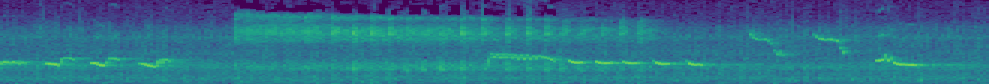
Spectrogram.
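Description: Orange-headed thrush song of quick, slurred whistles and short rattling trills in high phrases, played to spur other thrushes into singing; a thin steady high tone runs underneath.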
